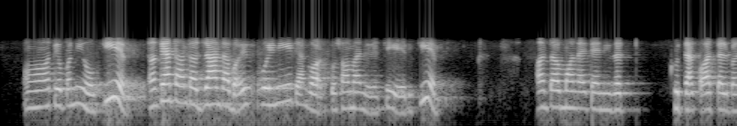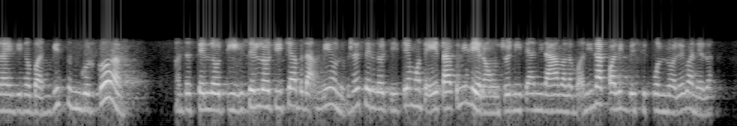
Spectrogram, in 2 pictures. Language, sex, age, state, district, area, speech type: Nepali, female, 18-30, West Bengal, Kalimpong, rural, conversation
